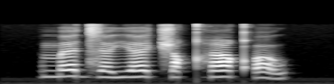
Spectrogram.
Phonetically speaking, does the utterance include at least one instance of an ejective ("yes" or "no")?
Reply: yes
